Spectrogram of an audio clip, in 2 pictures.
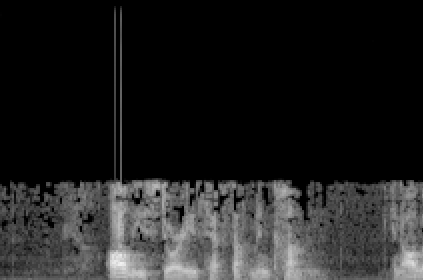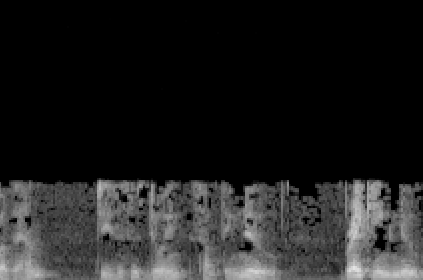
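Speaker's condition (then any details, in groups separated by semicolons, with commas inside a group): No condition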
